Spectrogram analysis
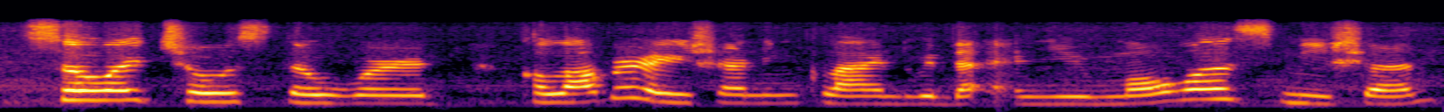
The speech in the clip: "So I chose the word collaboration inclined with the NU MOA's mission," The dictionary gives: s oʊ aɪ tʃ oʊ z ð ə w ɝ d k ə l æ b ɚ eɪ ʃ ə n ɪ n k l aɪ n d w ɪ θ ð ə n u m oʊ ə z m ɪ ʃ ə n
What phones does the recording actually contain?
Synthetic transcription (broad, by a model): s oʊ aɪ tʃ oʊ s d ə w ɝ d k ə l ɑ b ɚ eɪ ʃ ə n ɪ n k l aɪ n d w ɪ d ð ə n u m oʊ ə s m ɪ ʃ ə n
